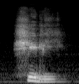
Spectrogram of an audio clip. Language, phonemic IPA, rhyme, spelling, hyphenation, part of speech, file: Dutch, /ˈ(t)ʃi.li/, -ili, chili, chi‧li, noun, Nl-chili.ogg
- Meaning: 1. chili pepper 2. chili (dish)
